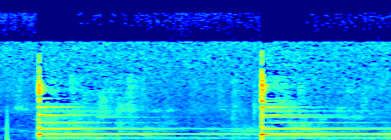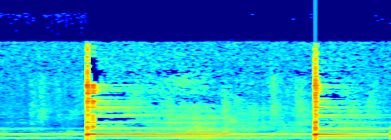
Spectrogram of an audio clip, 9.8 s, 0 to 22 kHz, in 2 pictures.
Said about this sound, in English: I'll ring the bell in maybe about 6-7 minutes.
